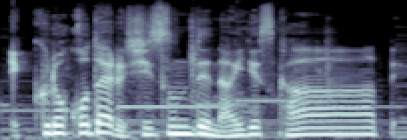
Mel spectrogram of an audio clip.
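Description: A man with a Kansai accent giving excitable let's-play commentary, talking to himself with sudden exclamations. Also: a little high, fast talker, music in the background. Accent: Kansai Japanese. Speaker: gaming channel host.

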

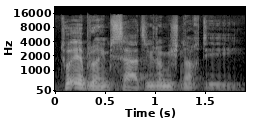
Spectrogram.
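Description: Actor doing a chummy friendly guy, mid pitch, easy chatter. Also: sing-song, close to an everyday voice. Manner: pleading, then chummy. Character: sociable man back from studying abroad. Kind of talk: sitcom acting.

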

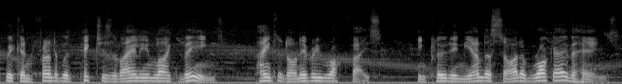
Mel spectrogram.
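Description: Higher-pitched Australian male narrator over music. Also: a little fast, a little mellow. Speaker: travel show presenter. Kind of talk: scripted travelogue narration. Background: music under voice-over.

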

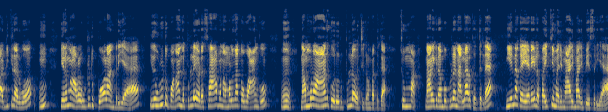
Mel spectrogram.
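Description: A woman arguing her point in a gossipy cartoon conversation. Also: medium pitch. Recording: tinny phone-like audio.

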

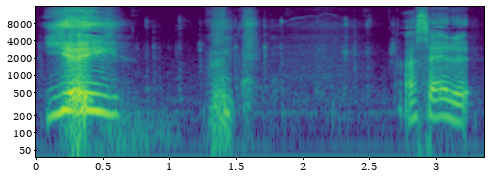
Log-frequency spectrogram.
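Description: A woman giving casual gameplay commentary at her computer, goofy and chatty, breaking into excited cheers, on a desk mic. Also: mid-range voice, drawn-out words, no echo, studio quality. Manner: excited squealing "yay" cheers and laughter; playful goofy broken phrasing. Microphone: desk microphone.

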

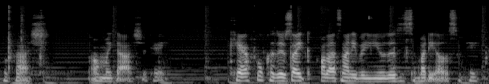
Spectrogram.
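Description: Gaming host, woman, lowish voice, nervous self-talk over faint game music. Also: steady tone, fast, creaky, far from the mic. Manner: nervous, self-coaching chatter. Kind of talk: live gameplay commentary.

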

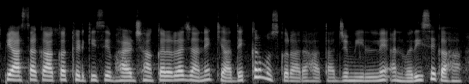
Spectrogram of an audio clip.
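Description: This audiobook narrator talks fast with a dark tone as she reads a novel. Whenever characters speak, her voice rises and grows livelier to play them.

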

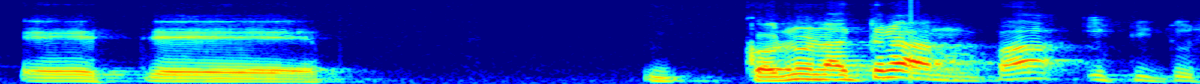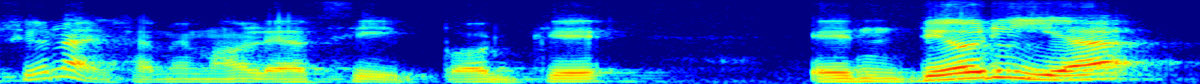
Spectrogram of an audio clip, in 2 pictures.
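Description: Lively Argentine man, economic commentary. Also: mid-range voice, phone-quality sound. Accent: Argentine Spanish. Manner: critical, frequent fillers and restarts.

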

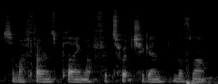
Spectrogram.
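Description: A young man streaming as an air traffic controller, chatty and excitable between calm, clipped radio instructions. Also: mid-range voice, brisk, gravelly. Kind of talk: casual streaming chat and radio calls.

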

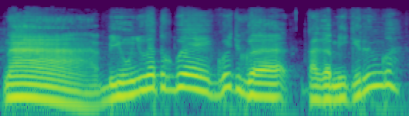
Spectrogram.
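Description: A man's voice: medium pitch, big pitch swings, moderate pace, darkish tone. A man hosting a radio show, joking in casual slangy banter from a studio. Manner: joking, slangy Jakarta talk. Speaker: radio host.

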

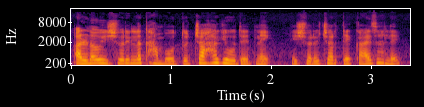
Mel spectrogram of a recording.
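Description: A woman retelling the plot of a family drama serial in scripted narration, speaking in a plain, steady way. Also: medium pitch, fast. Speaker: storyteller.

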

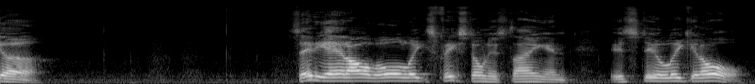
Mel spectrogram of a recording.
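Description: A man's voice: medium pitch, gravelly, a little mellow. A man, a mobile mechanic narrating a repair video in a folksy, plain-spoken way.

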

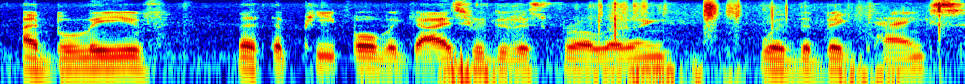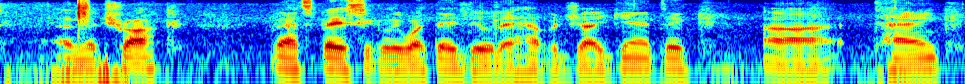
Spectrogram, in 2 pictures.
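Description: Deep-voiced man rambling through a DIY fix. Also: darkish tone, slight background noise. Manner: rambling, repeats words, apologetic. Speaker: DIY video maker. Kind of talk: casual how-to explanation. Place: outdoor driveway. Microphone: phone camera held by hand.

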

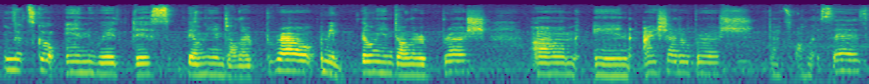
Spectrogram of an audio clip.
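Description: A middle-aged woman talks her way through a makeup look at home in an unhurried, rambling way, her voice sitting a little low. She often drops to a soft murmur mid-sentence. A steady hiss of background noise sits under her voice. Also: low-quality recording. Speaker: beauty vlogger. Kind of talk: casual makeup tutorial chat. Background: teenager gaming loudly in the background.

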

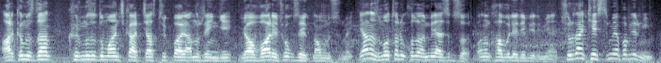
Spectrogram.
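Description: An excited young man narrates his gameplay in quick, exclamatory bursts, his voice sitting a bit high. He talks straight to his viewers. Loud game sounds run under his voice. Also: slight background noise. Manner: hyped, exclamatory, addresses viewers as friends. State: fasting. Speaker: gaming YouTuber.

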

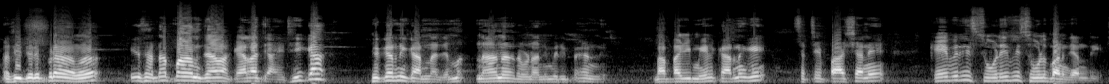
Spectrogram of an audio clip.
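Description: A man's voice: on the high side, brisk. A man from a social service group, consoling a troubled young man and his mother, then explaining their situation to the camera in an informal, fatherly way. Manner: warm, reassuring, informal and fatherly.

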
